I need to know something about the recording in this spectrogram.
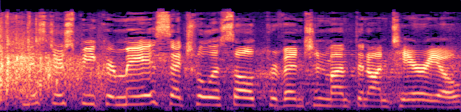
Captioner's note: applause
